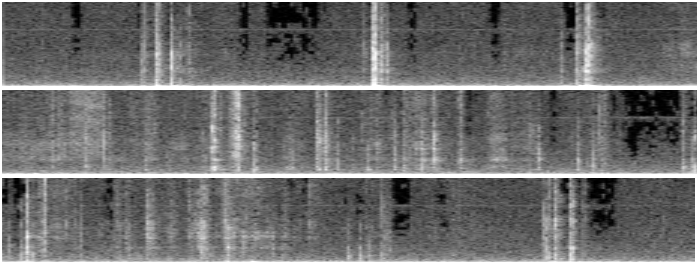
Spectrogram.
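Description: A hard plastic water bottle is tapped and scratched slowly, with no talking, producing sharp clicks and taps with bright, crisp edges. The taps fall at uneven intervals, some in quick clusters, with brief scratchy rustling between them, all over a steady low hum.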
